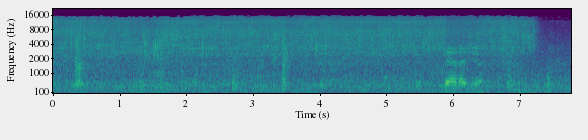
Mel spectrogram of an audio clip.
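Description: Water runs from a tap into a metal sink.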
